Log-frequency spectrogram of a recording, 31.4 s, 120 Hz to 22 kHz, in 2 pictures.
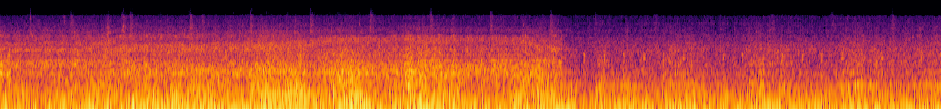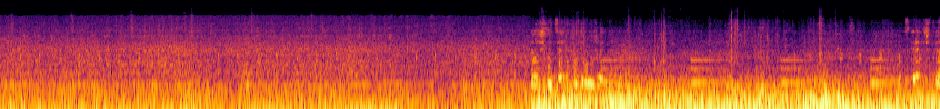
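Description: A semi-truck's diesel engine running at low speed while the rig is manoeuvred through a tight street, a steady low rumble that gets louder about 25 seconds in.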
